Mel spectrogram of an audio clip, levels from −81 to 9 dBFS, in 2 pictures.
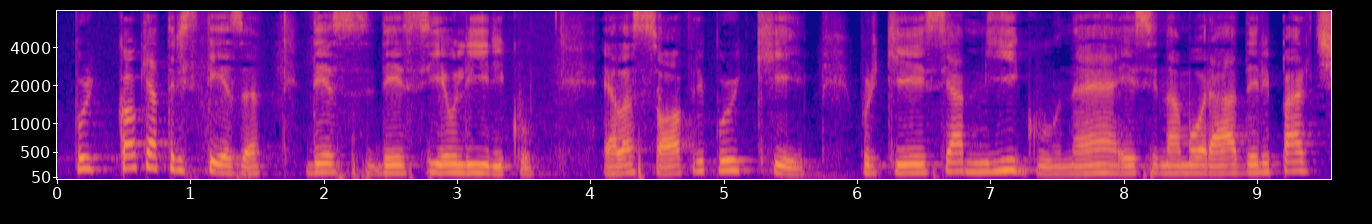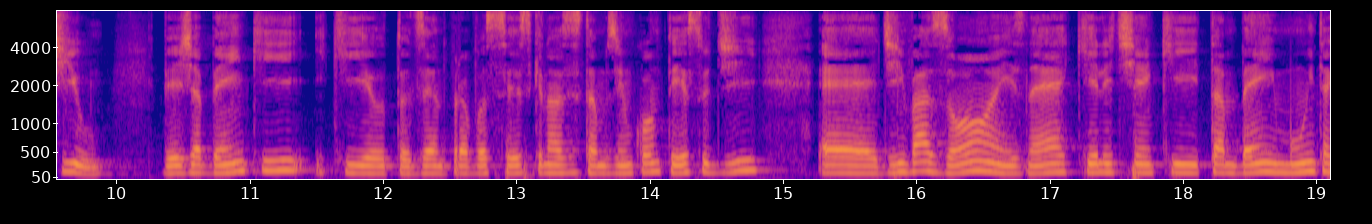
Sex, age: male, 20-39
